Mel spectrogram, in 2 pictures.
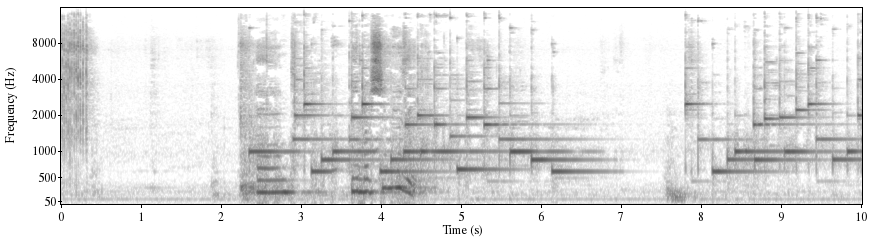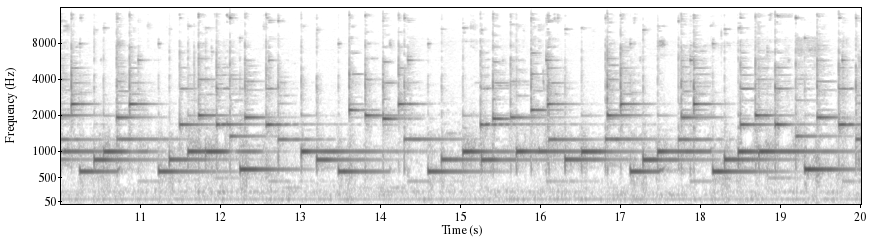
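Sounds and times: music box playing: 2.4 - 7.1, 7.8 - 20.0.

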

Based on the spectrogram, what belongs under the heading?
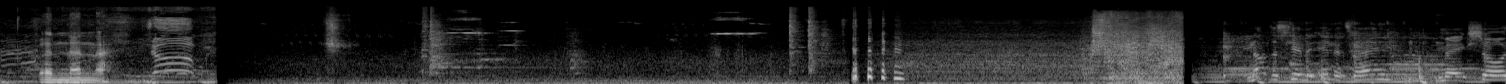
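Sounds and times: metal gate squeaking: 4.1 - 8.4.

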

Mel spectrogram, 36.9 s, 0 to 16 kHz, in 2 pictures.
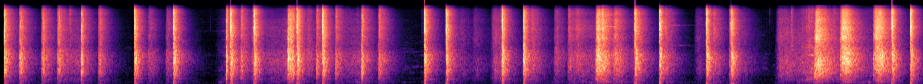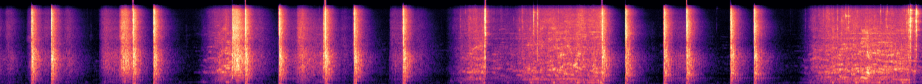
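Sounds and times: pistol shots with echo: 4.5 - 15.0, 16.3 - 19.8, 20.8 - 21.9, 23.1 - 26.9, 30.4 - 34.0.

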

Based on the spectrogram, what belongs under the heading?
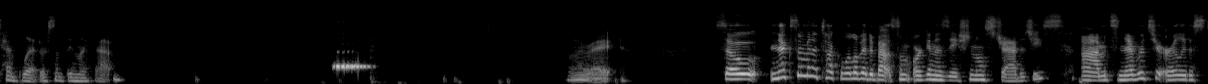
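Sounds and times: short high tone: 3.4 - 3.8.

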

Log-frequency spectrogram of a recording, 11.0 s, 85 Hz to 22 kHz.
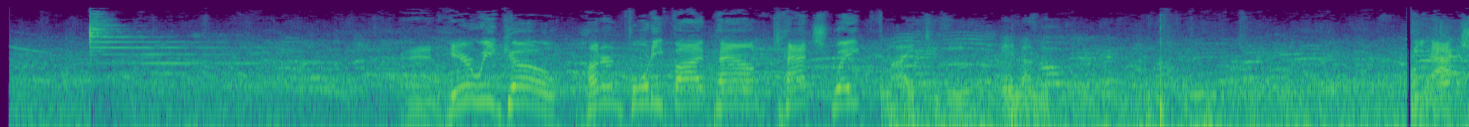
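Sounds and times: arena crowd noise: 0.1 - 11.0
boxing ring bell: 0.7 - 2.0.

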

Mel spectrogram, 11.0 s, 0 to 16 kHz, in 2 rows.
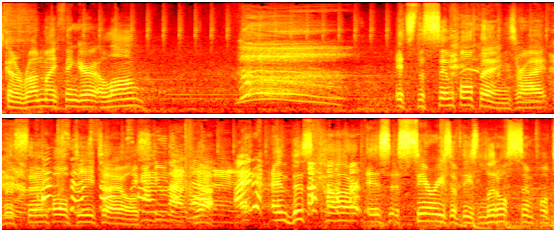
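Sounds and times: woman exclaiming ooh: 5.5 - 7.2.

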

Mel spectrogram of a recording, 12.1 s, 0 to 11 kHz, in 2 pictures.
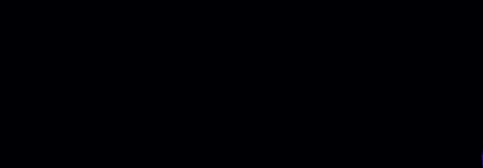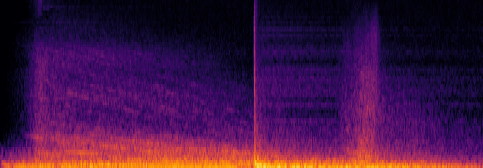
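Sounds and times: deep rumble: 6.1 - 12.0
sharp hit: 6.1 - 12.0.

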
